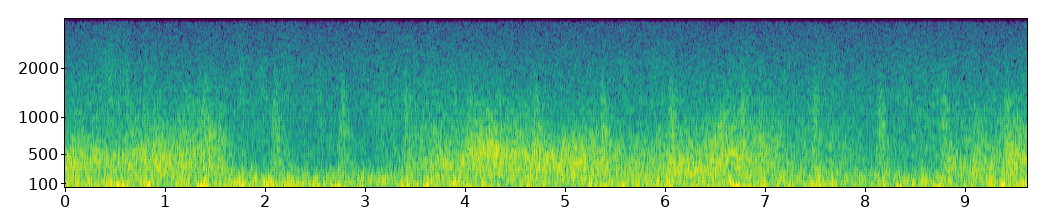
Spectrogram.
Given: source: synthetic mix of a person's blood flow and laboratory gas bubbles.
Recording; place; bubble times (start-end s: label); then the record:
Doppler ultrasound of blood flow; subclavian vein
no bubbles
From the record:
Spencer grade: 0 (complete lack of bubble signals)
